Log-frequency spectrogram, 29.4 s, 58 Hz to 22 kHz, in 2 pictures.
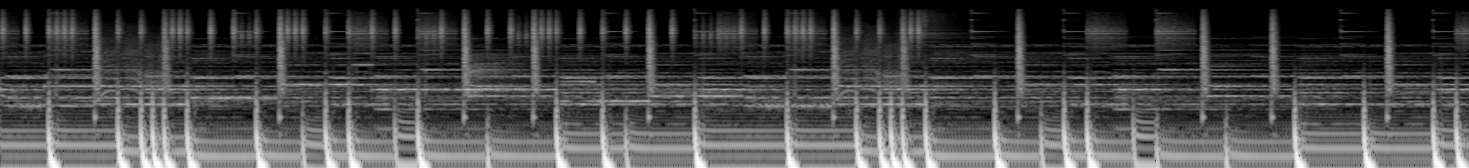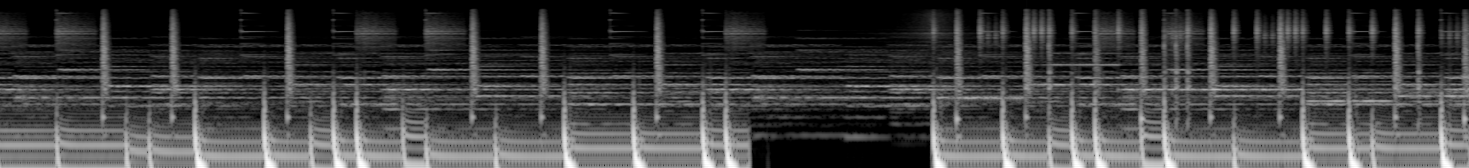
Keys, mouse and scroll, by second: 1.5 double click, 6.2 double click.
